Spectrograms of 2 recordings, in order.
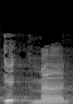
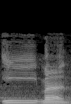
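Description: First: إئمان with a hard catch after short "i"; إئمان with a glottal stop mid-word; original two-hamza form. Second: إيمان with a slow, drawn-out "ee"; long "eee-maan" in إيمان, no catch; hamza turned ya. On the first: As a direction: split إئمان at the hamza, "i'-maan". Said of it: "إيمان أصلها إئمان". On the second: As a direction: stretch the first vowel of إيمان slowly. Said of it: "مجانس لحركة ما قبلها". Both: Shown as a demonstration.

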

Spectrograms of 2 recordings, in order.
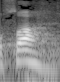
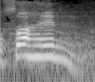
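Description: First: صه with a silent ending, no n; without tanween. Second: Higher-pitched صهن ending in -in; صهن as a command, nunated; with tanween. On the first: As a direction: say صه stopped on the h. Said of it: "صه بدون تنوين". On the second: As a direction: say صهن with a clear final n. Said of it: "فتقول له". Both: Shown as a demonstration.

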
